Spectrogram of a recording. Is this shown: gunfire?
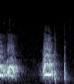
no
